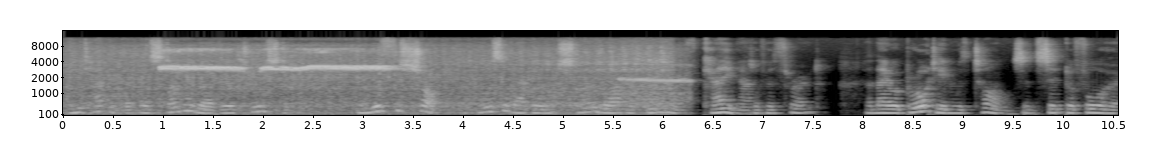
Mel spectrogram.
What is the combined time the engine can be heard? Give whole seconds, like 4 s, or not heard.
6 s.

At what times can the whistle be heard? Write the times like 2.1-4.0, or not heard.
0.9-3.4, 5.5-6.3.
